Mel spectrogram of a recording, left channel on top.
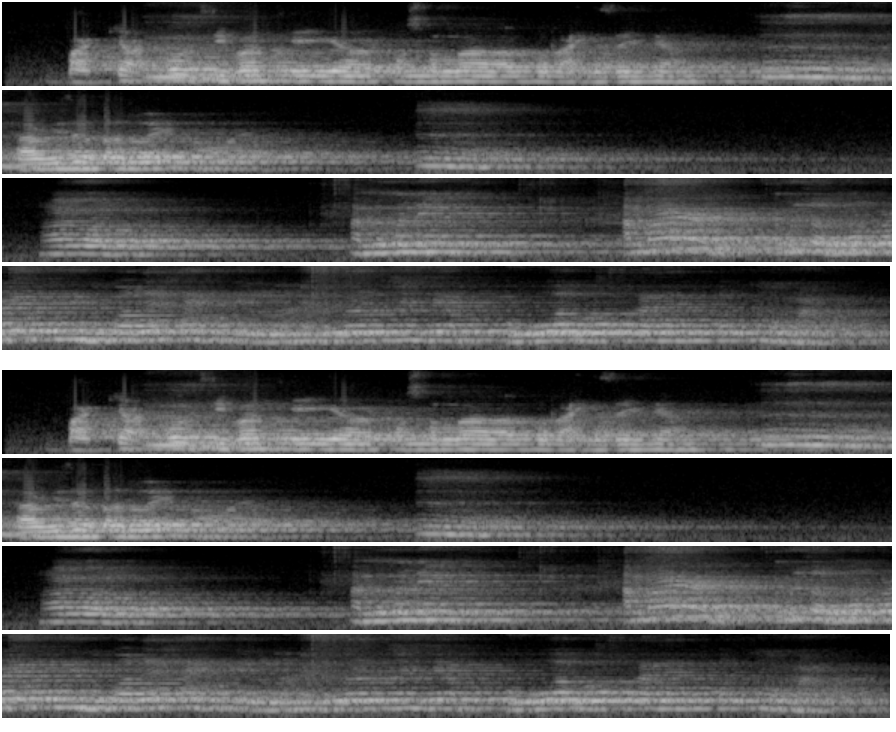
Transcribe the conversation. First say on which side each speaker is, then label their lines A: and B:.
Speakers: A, on the right; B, on the left.
A: বাকী আকৌ
B: উম
A: জিভাত সেইয়া মচলাবোৰ আহি যায় না।
B: উম, উম, উম, উম।
A: তাৰপিছত আৰু এ নহয় আৰু।
B: উম হয় বাৰু, আমি মানে, আমাৰ আমি জন্মৰ পৰাই মানে সেনেকুৱাকে খাই থাকিলোঁ ন, সেইটো কাৰণে এতিয়া উহোৱা বস্তু খালে নো ক'তনো আমাৰ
